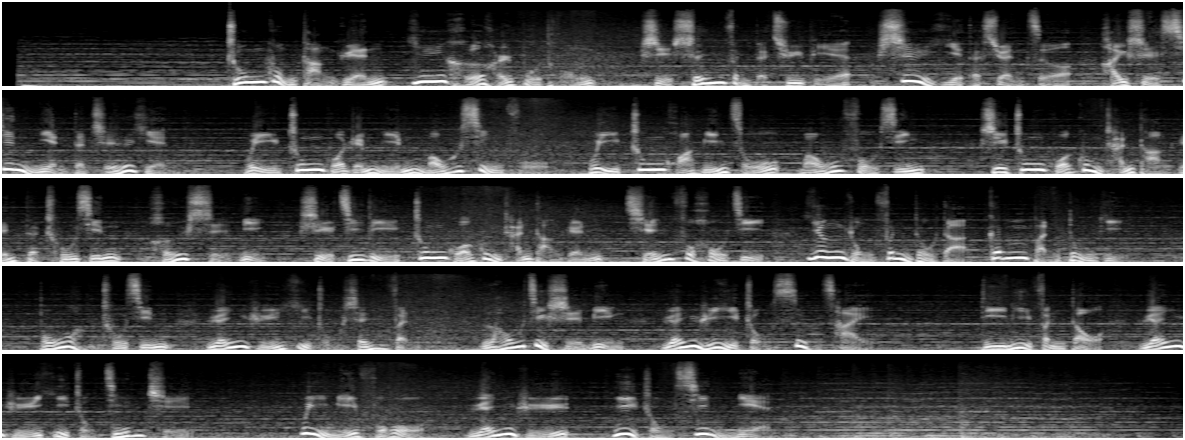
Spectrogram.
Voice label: 男国 专题 党建 磁性; 达孜区不忘初心牢记使命

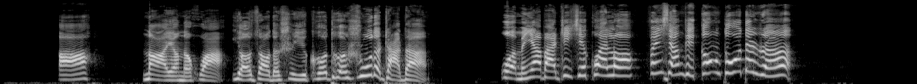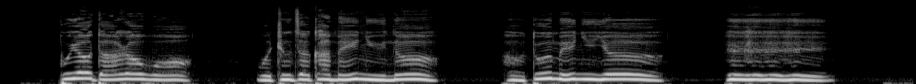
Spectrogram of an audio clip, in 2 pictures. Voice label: 动画 模仿 机器猫 小丸子 蜡笔小新

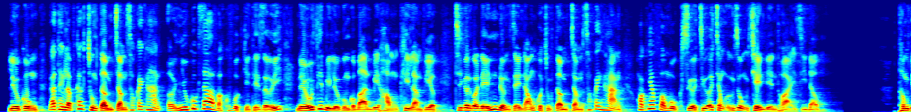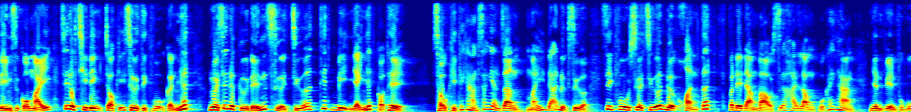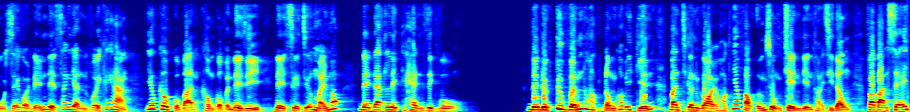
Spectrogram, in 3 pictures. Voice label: 越南语男 外语 小语种 成熟

